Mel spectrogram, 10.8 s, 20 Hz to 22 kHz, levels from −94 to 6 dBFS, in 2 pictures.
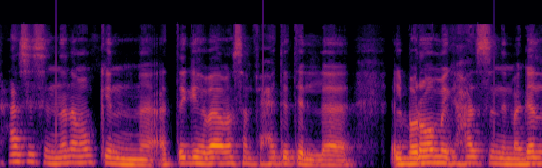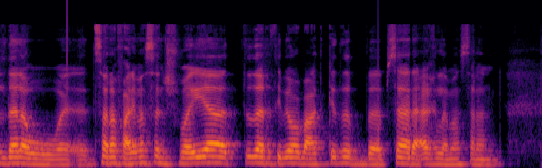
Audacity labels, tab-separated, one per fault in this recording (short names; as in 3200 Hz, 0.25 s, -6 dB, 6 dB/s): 0.560000	0.560000	pop -19 dBFS
2.630000	2.630000	pop -18 dBFS
4.940000	4.940000	pop -23 dBFS
6.090000	6.090000	pop -16 dBFS
9.200000	9.200000	gap 2.8 ms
